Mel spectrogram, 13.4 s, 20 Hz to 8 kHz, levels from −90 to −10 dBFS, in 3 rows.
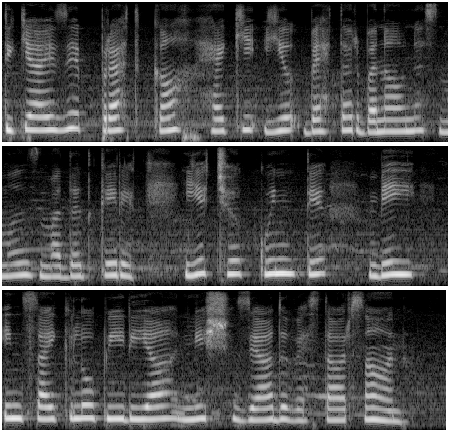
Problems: background sounds at intervals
